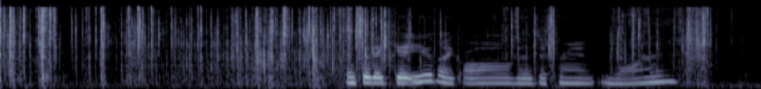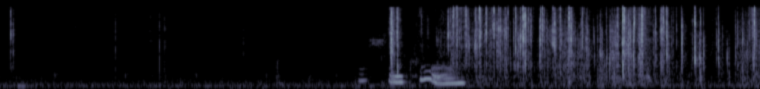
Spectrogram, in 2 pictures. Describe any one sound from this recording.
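Plastic packaging crinkles and rustles as hands handle it up close.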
